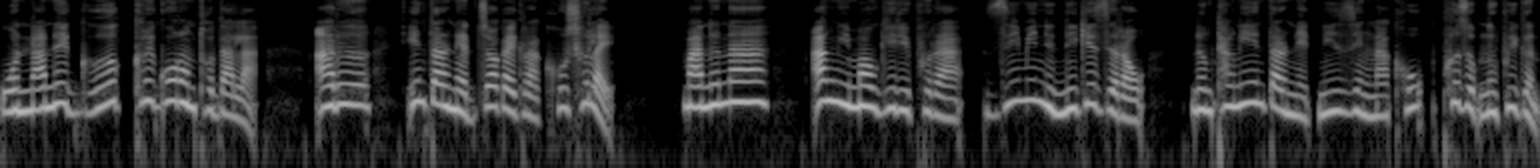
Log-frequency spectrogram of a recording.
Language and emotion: Bodo, fearful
